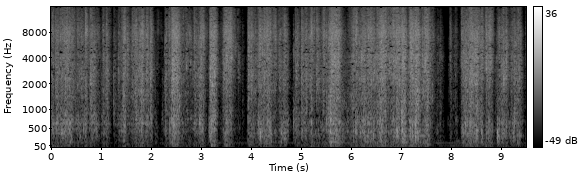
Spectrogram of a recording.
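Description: Loose clear plastic bag crinkling as hands press and rub it over a boxed package: a continuous crisp crackling in runs with a few short breaks.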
